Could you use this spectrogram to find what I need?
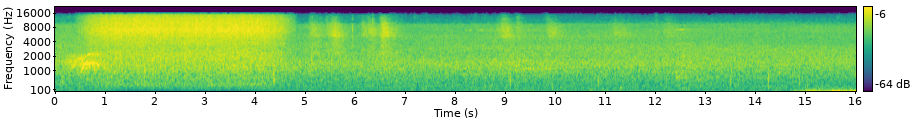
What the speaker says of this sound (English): the double waterfall that they have going underneath the gym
